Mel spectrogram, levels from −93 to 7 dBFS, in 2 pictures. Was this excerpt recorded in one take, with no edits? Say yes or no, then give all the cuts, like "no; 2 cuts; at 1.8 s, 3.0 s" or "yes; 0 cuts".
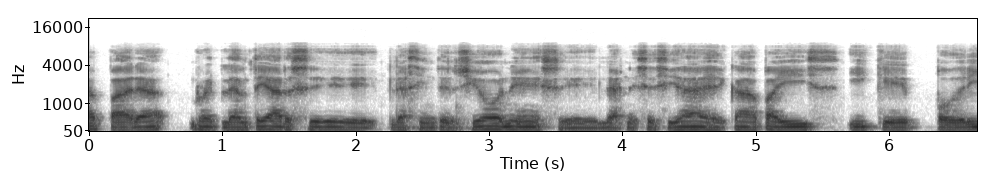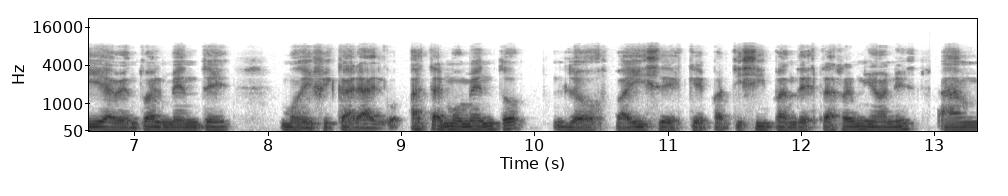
yes; 0 cuts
